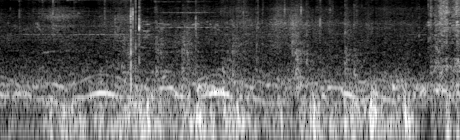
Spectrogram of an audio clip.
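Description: Pigeons kept at home coo close by in low, rolling repeated calls over a steady murmuring background, with faint rustles mixed in.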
